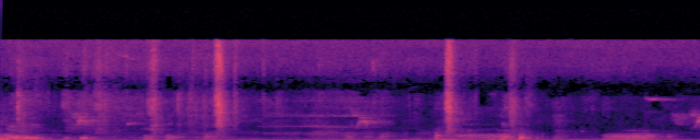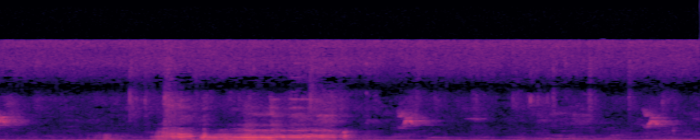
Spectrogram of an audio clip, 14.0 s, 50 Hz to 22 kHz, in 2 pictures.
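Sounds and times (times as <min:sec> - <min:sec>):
chickens clucking: 0:00.0 - 0:14.0
steady low hum: 0:00.4 - 0:08.6.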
